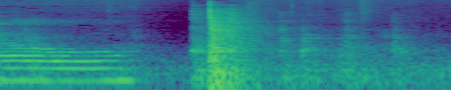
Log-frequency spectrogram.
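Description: A drawer slides shut with a thud.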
